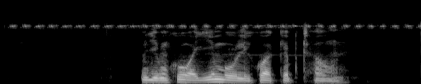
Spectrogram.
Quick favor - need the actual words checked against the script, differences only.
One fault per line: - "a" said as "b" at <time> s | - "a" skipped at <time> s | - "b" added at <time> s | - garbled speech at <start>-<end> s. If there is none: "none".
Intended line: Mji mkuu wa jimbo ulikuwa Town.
- "Cape" added at 2.7 s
